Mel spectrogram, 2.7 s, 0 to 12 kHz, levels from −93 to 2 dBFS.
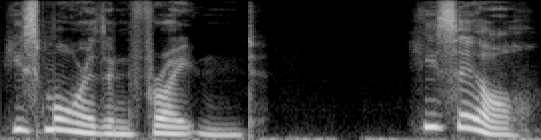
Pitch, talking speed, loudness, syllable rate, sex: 195 Hz, 110 wpm, -17 LUFS, 4.1 syllables/s, male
